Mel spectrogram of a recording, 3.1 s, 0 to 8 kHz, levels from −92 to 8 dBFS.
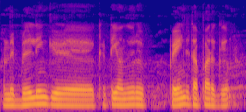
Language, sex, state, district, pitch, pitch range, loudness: Tamil, male, Tamil Nadu, Namakkal, 125 Hz, 120-130 Hz, -17 LUFS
